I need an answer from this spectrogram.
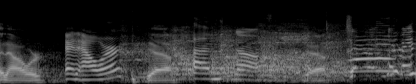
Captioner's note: audience chattering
